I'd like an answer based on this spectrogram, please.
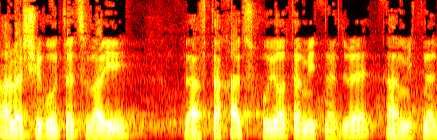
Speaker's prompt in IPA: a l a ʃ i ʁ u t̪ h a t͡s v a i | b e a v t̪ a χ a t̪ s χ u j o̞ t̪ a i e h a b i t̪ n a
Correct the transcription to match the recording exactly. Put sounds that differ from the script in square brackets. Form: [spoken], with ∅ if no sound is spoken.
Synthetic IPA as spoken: a l a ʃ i ʁ u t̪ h a t͡s v a i | [v] e a [f] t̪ a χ a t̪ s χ u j o̞ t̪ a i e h a [m] i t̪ n a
